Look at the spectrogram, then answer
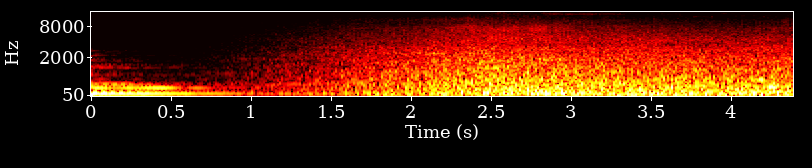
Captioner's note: cars driving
